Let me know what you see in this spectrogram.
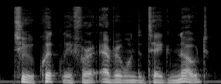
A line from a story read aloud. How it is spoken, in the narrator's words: Nalfain said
